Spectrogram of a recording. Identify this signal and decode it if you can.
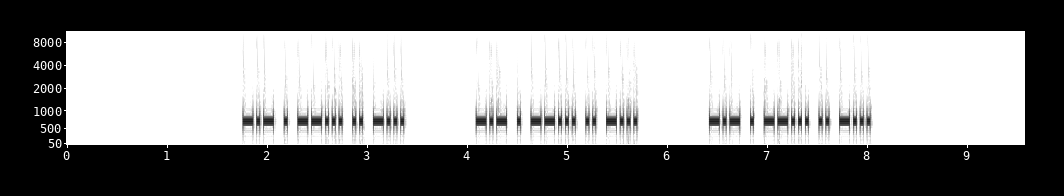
Morse code, heard as a keyed tone, about 36 wpm, 700 Hz. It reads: KE7IB KE7IB KE7IB
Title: USA Call Signs - 5 Characters - Repeated 3x - 35wpm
